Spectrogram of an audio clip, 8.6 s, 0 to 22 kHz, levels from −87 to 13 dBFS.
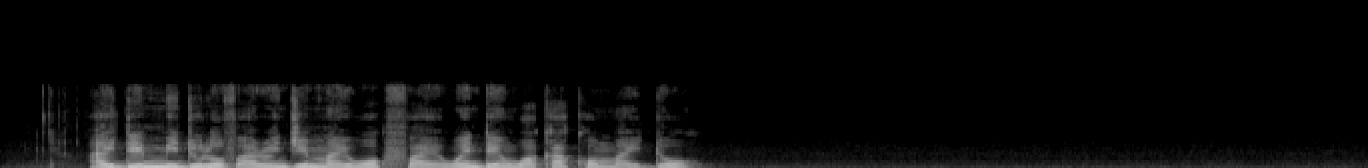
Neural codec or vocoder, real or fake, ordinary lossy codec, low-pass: none; real; MP3, 96 kbps; 10.8 kHz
